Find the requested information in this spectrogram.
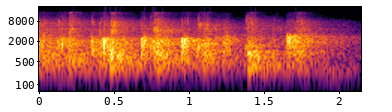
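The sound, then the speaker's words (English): A church audience claps hands in praise, a brief run of uneven hand claps that rise and fade over a couple of seconds at moderate loudness. “I want you to give God a hand clap of praise for his leadership.”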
